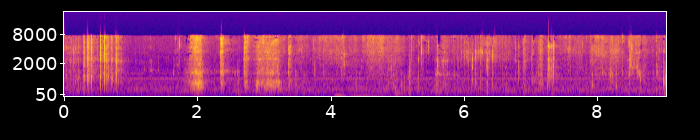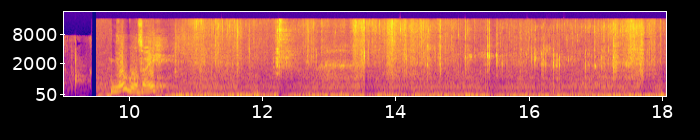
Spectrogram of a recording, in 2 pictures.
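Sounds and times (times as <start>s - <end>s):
wet sucking and chewing: 1.4s - 9.2s, 12.4s - 18.0s.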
